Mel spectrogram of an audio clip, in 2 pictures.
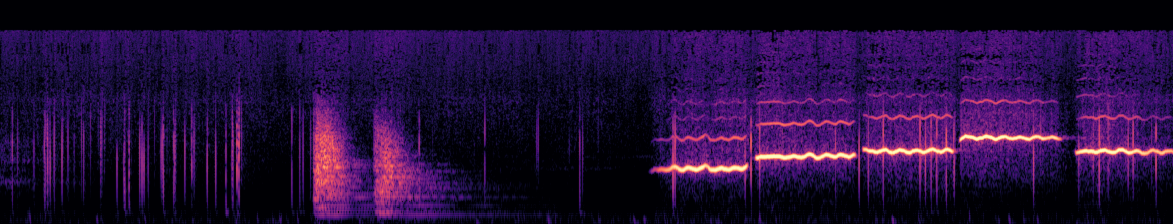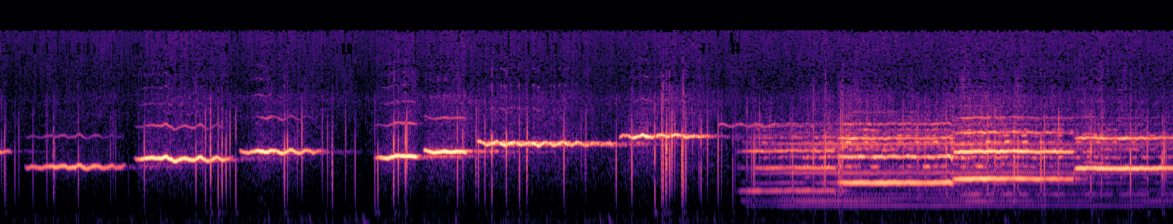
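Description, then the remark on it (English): A brief musical sting gives way to a loud, clear whistled theme melody of sustained, gliding notes rising and falling, ending over a soft held instrumental chord. No one speaks. “Whistle be your signal for the Signal Oil program, The Whistler, each Sunday night at this same time”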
